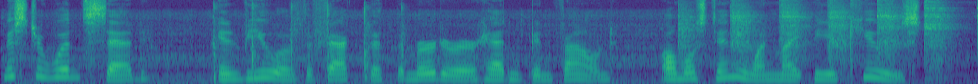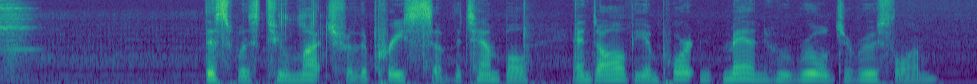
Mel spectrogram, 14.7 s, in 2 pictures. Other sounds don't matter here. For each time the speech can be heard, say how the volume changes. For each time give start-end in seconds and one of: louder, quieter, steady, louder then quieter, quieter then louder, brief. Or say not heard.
0.0-7.0 steady
8.8-14.3 steady.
